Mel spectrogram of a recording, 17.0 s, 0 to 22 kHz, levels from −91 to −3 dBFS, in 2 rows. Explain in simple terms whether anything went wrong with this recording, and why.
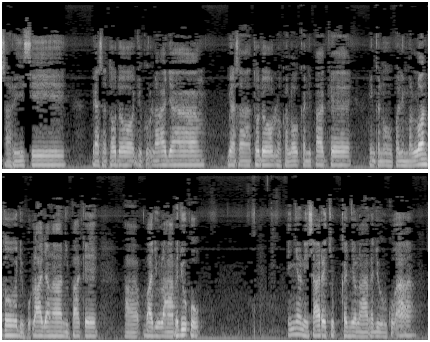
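The speech was likely squeezed hard by WMA compression, which discards detail, so it sounds ringing and washy throughout, with hiss that swells along with the talking.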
